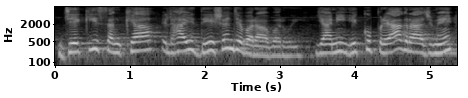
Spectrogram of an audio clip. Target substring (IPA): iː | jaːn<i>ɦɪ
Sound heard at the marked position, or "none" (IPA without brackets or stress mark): i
